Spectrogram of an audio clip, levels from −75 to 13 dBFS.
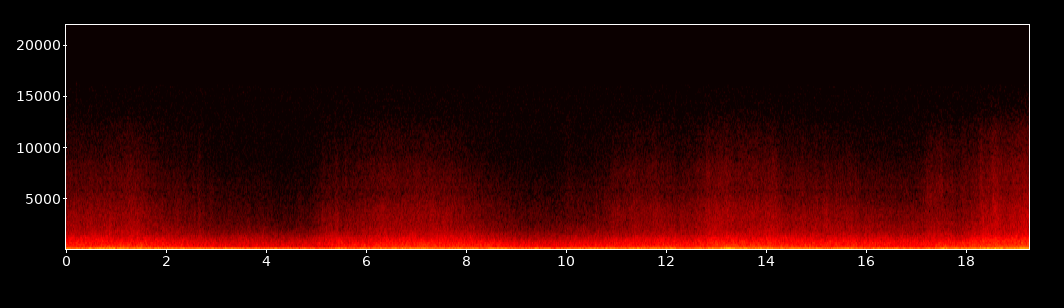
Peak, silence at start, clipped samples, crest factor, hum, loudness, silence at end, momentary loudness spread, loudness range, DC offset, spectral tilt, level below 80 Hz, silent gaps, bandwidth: -4 dBFS; 0 s; under 0.1%; 18 dB; none; -29 LUFS; 0 s; 7 LU; 4 LU; under 0.1%; -7 dB/octave; -26 dBFS; none; 13 kHz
